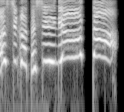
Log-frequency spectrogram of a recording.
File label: win, jp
